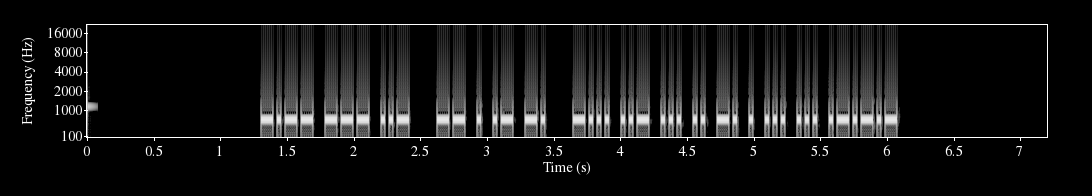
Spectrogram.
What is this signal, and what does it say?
Morse code, heard as a keyed tone, about 40 wpm, 700 Hz. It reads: YOU MEAN BUSINESS.
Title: Sentences from Top 600 Words 40wpm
